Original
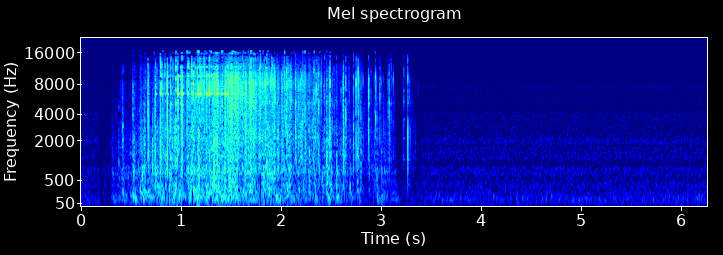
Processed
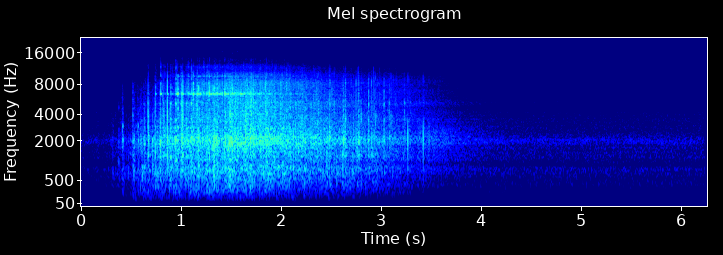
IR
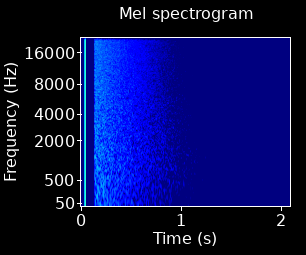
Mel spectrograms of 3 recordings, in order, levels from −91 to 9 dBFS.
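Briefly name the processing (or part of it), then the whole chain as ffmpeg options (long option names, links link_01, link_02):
station announcement: -filter_complex "[0:a]highpass=500,lowpass=4800,equalizer=frequency=2000:width_type=o:width=0.5:gain=7.5,aecho=1:1:154.5|212.8:0.891|0.282[link_01];[1:a]atrim=start_sample=2205[link_02];[link_01][link_02]afir=irnorm=-1:irlink=0,volume=-5.5dB"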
